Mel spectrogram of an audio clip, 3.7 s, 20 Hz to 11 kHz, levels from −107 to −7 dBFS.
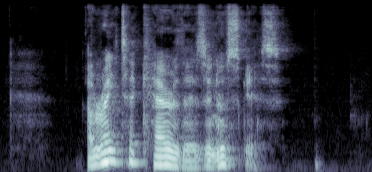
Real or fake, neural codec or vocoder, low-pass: fake; vocoder, 44.1 kHz, 128 mel bands, Pupu-Vocoder; 9.9 kHz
